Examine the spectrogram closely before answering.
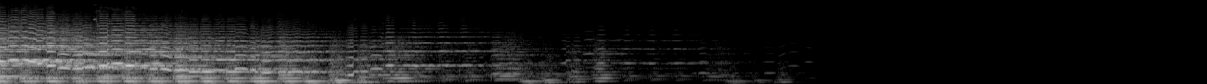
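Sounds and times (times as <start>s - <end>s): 
keys and violin cocktail and dinner music: 0.0s - 8.0s.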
